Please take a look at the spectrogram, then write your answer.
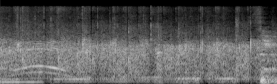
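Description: A church congregation breaks into loud, sustained applause that fills the room, with a voice heard over the clapping.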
